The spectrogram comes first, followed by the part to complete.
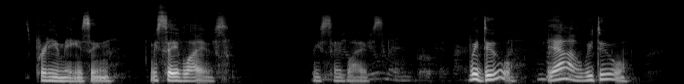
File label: Interview Raw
